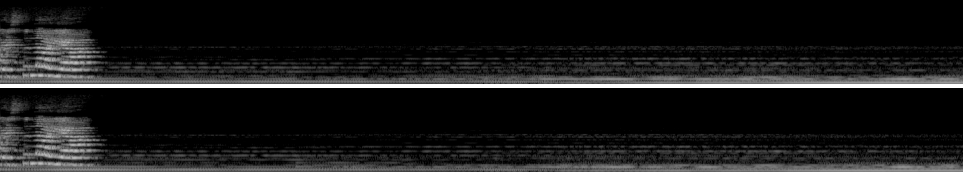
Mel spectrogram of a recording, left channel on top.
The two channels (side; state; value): both; normal; correlation 0.98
